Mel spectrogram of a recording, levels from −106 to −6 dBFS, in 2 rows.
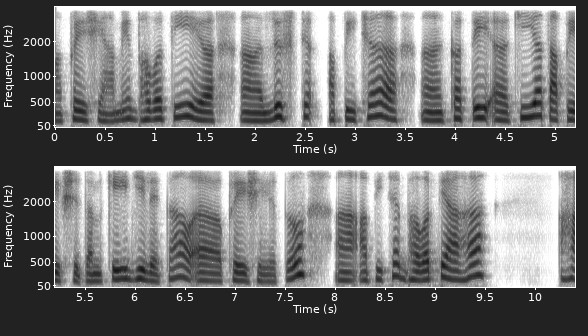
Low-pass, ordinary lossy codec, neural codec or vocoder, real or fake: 3.6 kHz; none; codec, 16 kHz, 0.7 kbps, FocalCodec; fake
